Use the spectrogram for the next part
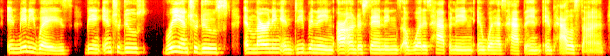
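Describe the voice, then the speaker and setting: Smooth-voiced woman hosting an online panel. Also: fairly low pitch. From Chicago, United States. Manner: conversational, addresses listeners as y'all, many uh fillers. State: dry mouth. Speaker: panel facilitator.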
